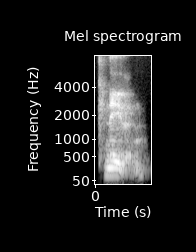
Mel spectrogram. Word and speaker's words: Cynefin: And if you're struggling to figure out the correct way to pronounce this, it's Cynefin, but which really is Welsh for the place.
